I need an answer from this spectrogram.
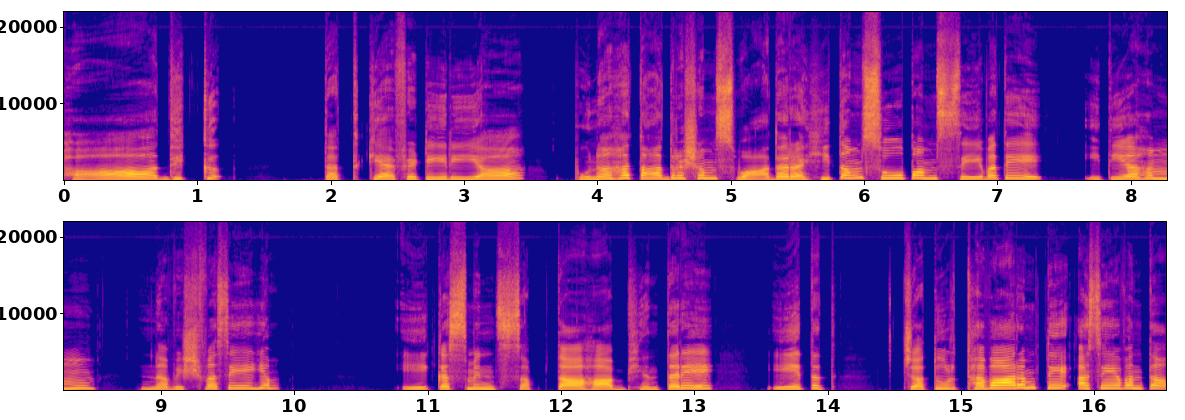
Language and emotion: Sanskrit, disgusted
